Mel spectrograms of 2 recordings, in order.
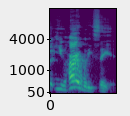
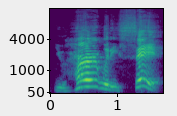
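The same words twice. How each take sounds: First: Said in the usual way. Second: Louder, slower, every word weighed; slow emphatic repeat. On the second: Real, not acted. Streamer backing up a chatter to his viewers, slow and emphatic. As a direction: drive the point home.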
